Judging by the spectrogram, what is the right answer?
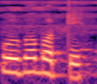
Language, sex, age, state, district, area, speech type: Assamese, female, 30-45, Assam, Jorhat, urban, read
